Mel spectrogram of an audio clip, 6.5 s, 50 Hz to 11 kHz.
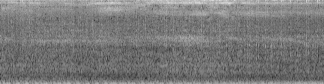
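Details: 1967 VW Beetle air-cooled engine that had a varnish-filled carburetor, running on its own: loud, lumpy but steady putter at constant speed with no hiss or stumble. No vacuum leaks and good power; normal idle.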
